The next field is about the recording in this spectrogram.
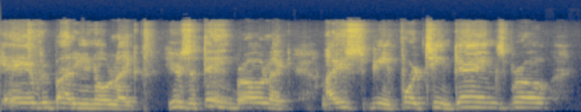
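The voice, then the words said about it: Exaggerated Mexican accent. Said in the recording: “I would up the Mexican accent a little bit”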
